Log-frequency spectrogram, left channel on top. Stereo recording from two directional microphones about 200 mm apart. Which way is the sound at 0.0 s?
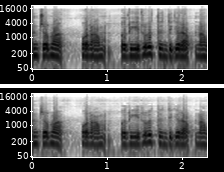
35° left (ahead or behind).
